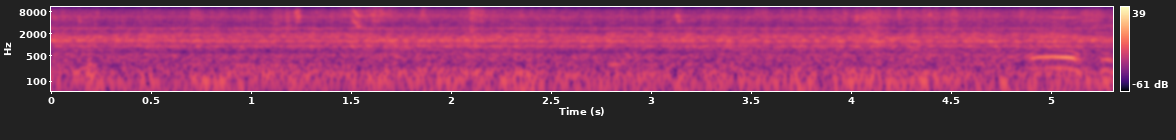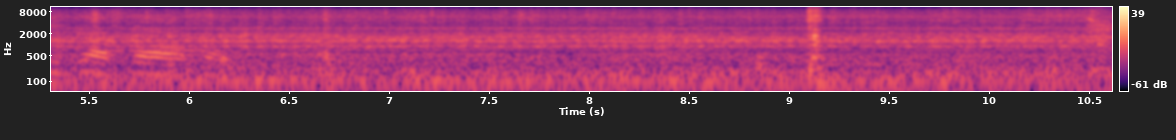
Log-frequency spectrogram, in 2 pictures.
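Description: Steady low hum of an idling boat engine. A short voice-like sound comes about five seconds in, and a single sharp click near the end.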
